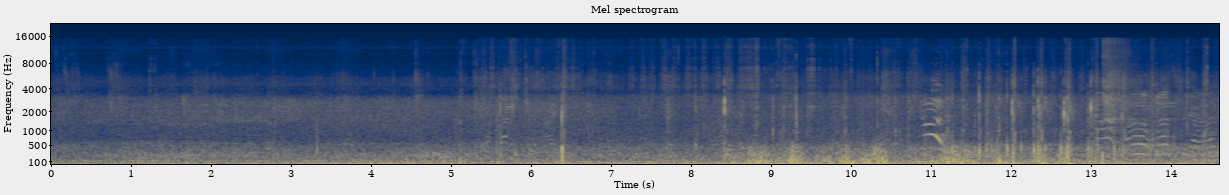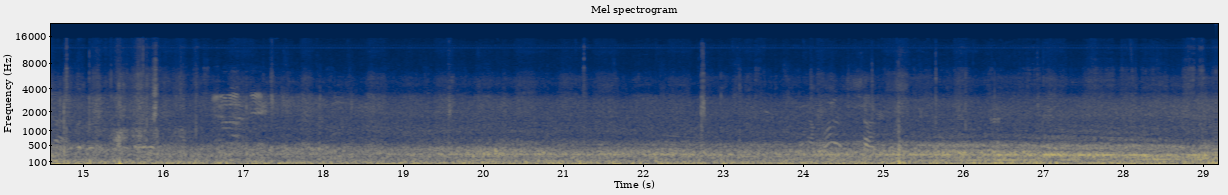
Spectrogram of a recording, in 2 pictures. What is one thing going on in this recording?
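Skate wheels roll and rumble on pavement.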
